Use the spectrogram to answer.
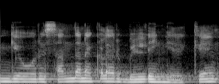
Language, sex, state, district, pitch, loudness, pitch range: Tamil, male, Tamil Nadu, Nilgiris, 125 Hz, -16 LUFS, 120-135 Hz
